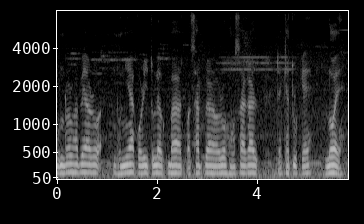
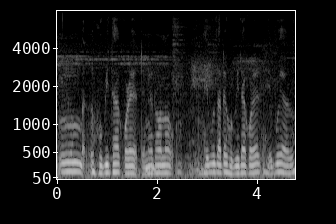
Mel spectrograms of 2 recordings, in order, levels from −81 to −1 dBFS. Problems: background sounds at intervals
